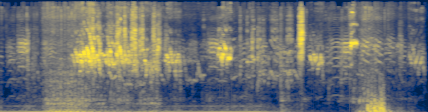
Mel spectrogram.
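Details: Budgerigars, pet Australian parrots, give a dense burst of warbling chatter, then scattered squawks and chirps, with a low hum and a brief low thump near the end.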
